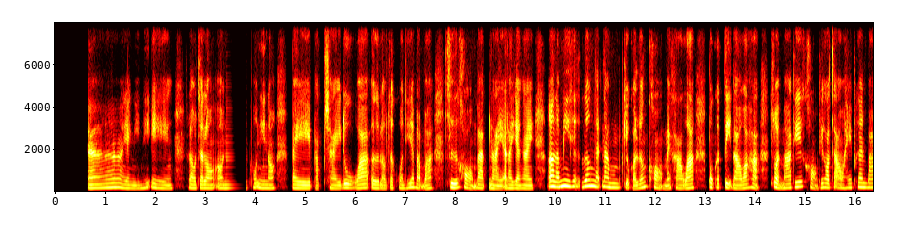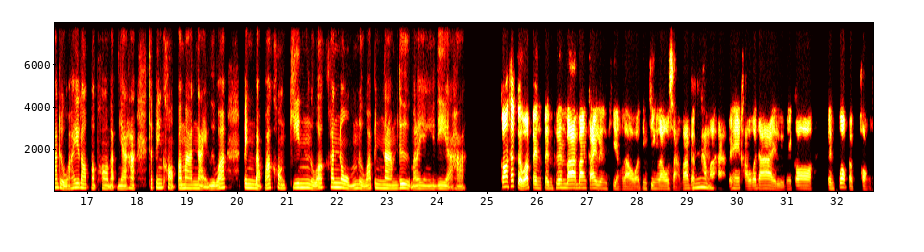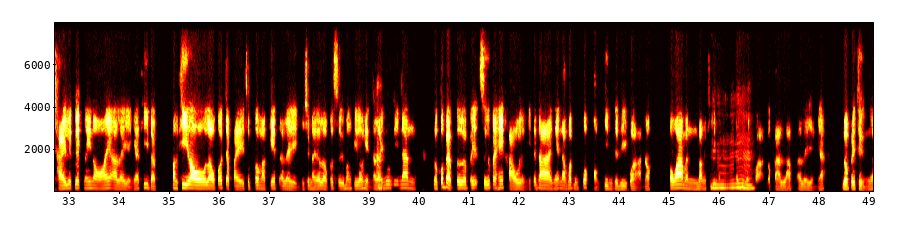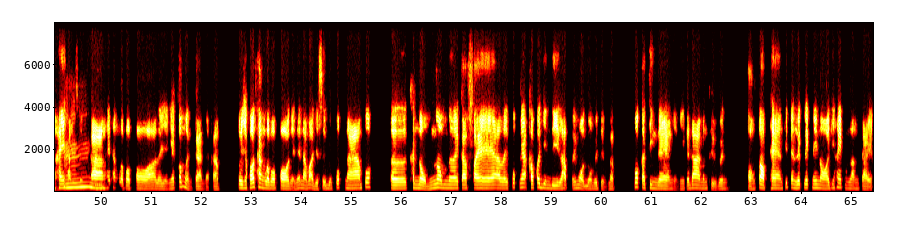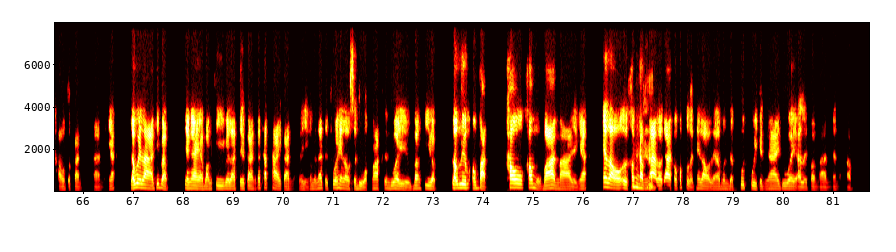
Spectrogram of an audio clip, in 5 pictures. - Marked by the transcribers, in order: none
- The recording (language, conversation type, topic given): Thai, advice, ย้ายบ้านไปพื้นที่ใหม่แล้วรู้สึกเหงาและไม่คุ้นเคย ควรทำอย่างไรดี?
